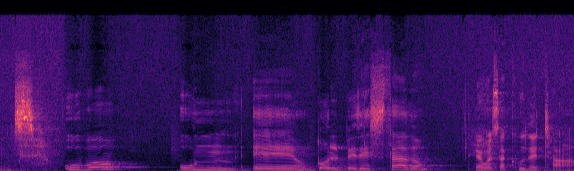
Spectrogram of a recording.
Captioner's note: speaking in foreign language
